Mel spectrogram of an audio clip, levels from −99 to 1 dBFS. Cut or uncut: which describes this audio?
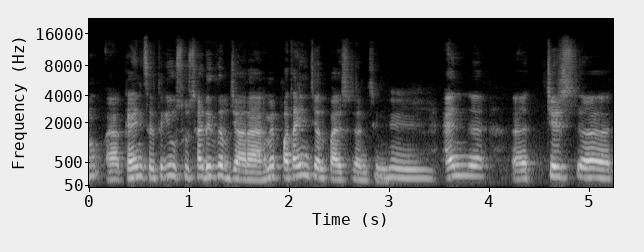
uncut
